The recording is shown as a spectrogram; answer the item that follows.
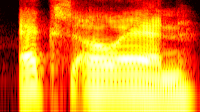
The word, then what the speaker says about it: Xon: X O N, pronounced Xon, was selected by the Vulcan Science Academy to attempt exactly that.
